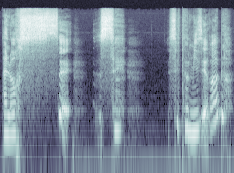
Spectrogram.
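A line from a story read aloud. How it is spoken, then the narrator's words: Sobbing, overcome woman. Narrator (French): défaillant d'émotion, elle en sanglotant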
